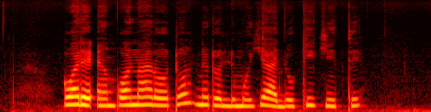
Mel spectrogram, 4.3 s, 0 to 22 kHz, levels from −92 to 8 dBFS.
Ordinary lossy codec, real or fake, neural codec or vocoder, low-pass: none; fake; codec, 44.1 kHz, 7.8 kbps, Pupu-Codec; none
